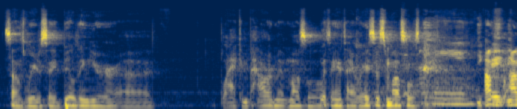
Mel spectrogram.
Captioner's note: laughter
